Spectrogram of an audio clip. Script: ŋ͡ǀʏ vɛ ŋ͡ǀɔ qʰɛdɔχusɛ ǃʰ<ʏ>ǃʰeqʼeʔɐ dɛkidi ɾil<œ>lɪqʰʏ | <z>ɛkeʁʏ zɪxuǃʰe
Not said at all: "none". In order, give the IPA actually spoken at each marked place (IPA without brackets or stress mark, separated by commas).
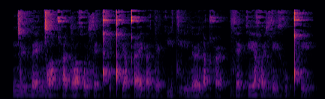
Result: ʏ, œ, z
